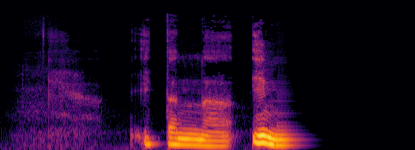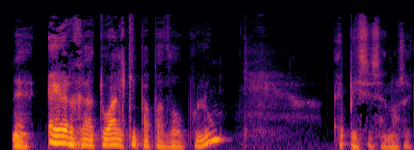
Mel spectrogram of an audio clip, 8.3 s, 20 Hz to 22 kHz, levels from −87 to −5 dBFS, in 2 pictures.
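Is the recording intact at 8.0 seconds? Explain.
Yes, the audio is intact at 8.0 seconds, with no fault to be heard at that moment.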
